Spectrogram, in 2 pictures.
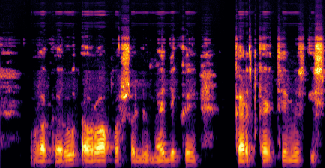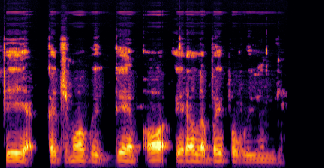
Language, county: Lithuanian, Kaunas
